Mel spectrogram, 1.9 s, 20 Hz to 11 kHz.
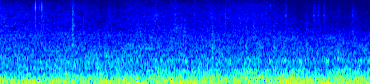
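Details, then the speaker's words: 2005 Honda Accord test drive after front wheel bearing replacement: even engine drone at moderate revs under light wind and road noise, no hum, grind or roar; revs were high in D3, sounds better after shifting to Drive. "Oh, if you guys heard the uh RPMs and thought they were a little high, they were. I had it in D3. I shift it up to drive and she sounds better."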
